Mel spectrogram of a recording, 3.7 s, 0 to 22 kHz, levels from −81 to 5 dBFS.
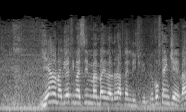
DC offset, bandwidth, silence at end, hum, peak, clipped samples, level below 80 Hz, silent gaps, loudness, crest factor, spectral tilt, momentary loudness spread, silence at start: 0.2%; 13.5 kHz; 0 s; none; 0 dBFS; under 0.1%; -40 dBFS; none; -14 LUFS; 14 dB; -5 dB/octave; 11 LU; 0 s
